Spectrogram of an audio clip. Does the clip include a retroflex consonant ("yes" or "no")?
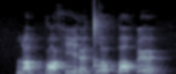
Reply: yes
